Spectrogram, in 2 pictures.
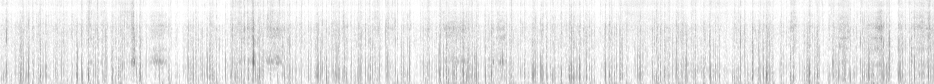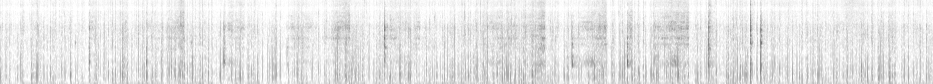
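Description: Rain falling and water dripping, a steady patter of small taps with an occasional sharper, louder drip.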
